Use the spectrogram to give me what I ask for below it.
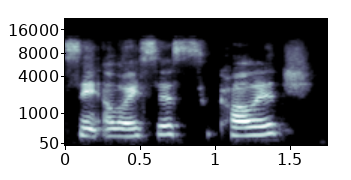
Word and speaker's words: St. Aloysius College: a lecturer at, am I saying it right, St. Aloysius College?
